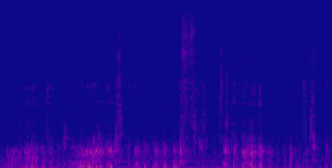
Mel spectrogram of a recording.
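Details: French Bulldogs, mother Ume aged five and daughter Roku aged four, being fed chicken breast: low, rough snorting grunts in uneven bursts, with harmonic rumbles and short breaths between them, plus brief sharp noises nearby.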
